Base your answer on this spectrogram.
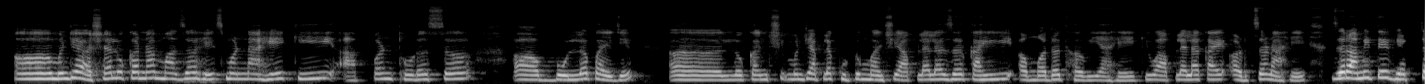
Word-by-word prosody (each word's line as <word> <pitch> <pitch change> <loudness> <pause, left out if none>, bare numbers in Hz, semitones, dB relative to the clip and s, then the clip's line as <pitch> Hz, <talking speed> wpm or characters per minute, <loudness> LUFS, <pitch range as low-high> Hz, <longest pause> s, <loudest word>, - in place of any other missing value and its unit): अ, - - -3 0.4
म्हणजे 265 +3 +5
अशा 260 0 0
लोकांना 285 0 +1
माझं 265 -1 +1
हेच 235 -1 -1
म्हणणं 250 -1 0
आहे, 240 +2 0
की 265 +2 -1
आपण 190 +8 -5
थोडंसं 230 +3 -2 0.4
अ, 220 0 0 0.2
बोललं 215 +3 +3
पाहिजे 200 -5 +1 0.4
अ, 200 - -5 0.5
लोकांशी 220 +4 -3
म्हणजे 235 +2 -1
आपल्या 255 +1 -2
कुटुंबाशी. 225 -2 -1
आपल्याला 220 +4 -2
जर 235 0 +3
काही 230 +3 0
अ, 215 - -2
मदत 205 +3 -1
हवी 195 -1 -2
आहे 180 0 -4
किंवा 220 -1 -2
आपल्याला 220 +2 -1
काही 225 0 -1 0.2
अडचण 205 +5 -1
आहे. 185 -1 -3 0.3
जर 285 +2 +8
आम्ही 285 +2 +5
ते 310 -1 +4
व्यक्त 245 0 +2
230 Hz, 145 wpm, -22 LUFS, 210-255 Hz, 0.5 s, जर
